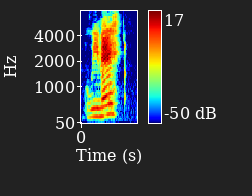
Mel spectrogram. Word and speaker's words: Ouimet: How do you say it? It's oh. like spelled like it's spelled like O U I M E T. We may.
